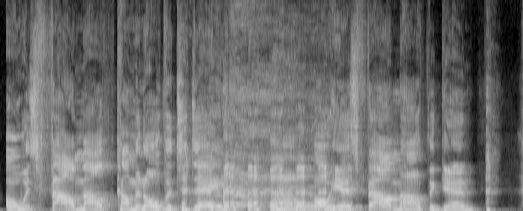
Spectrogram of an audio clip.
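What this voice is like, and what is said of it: Raspy, smoker-like New York woman's voice. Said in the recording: “She sounds like a smoker, by the way. ... Sounds like a New Yorker.”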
